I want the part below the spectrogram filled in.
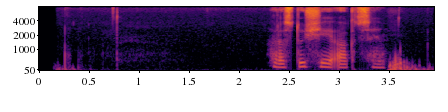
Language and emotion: Russian, neutral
